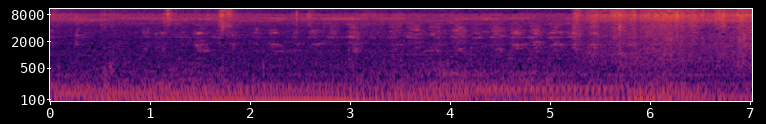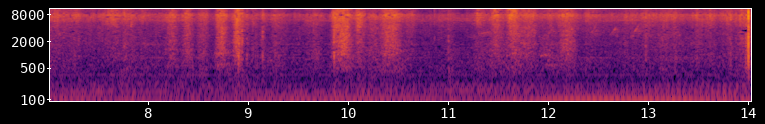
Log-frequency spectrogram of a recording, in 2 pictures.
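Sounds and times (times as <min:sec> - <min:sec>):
low steady hum: 0:00.0 - 0:14.0
plastic film rustling: 0:05.5 - 0:14.0.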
